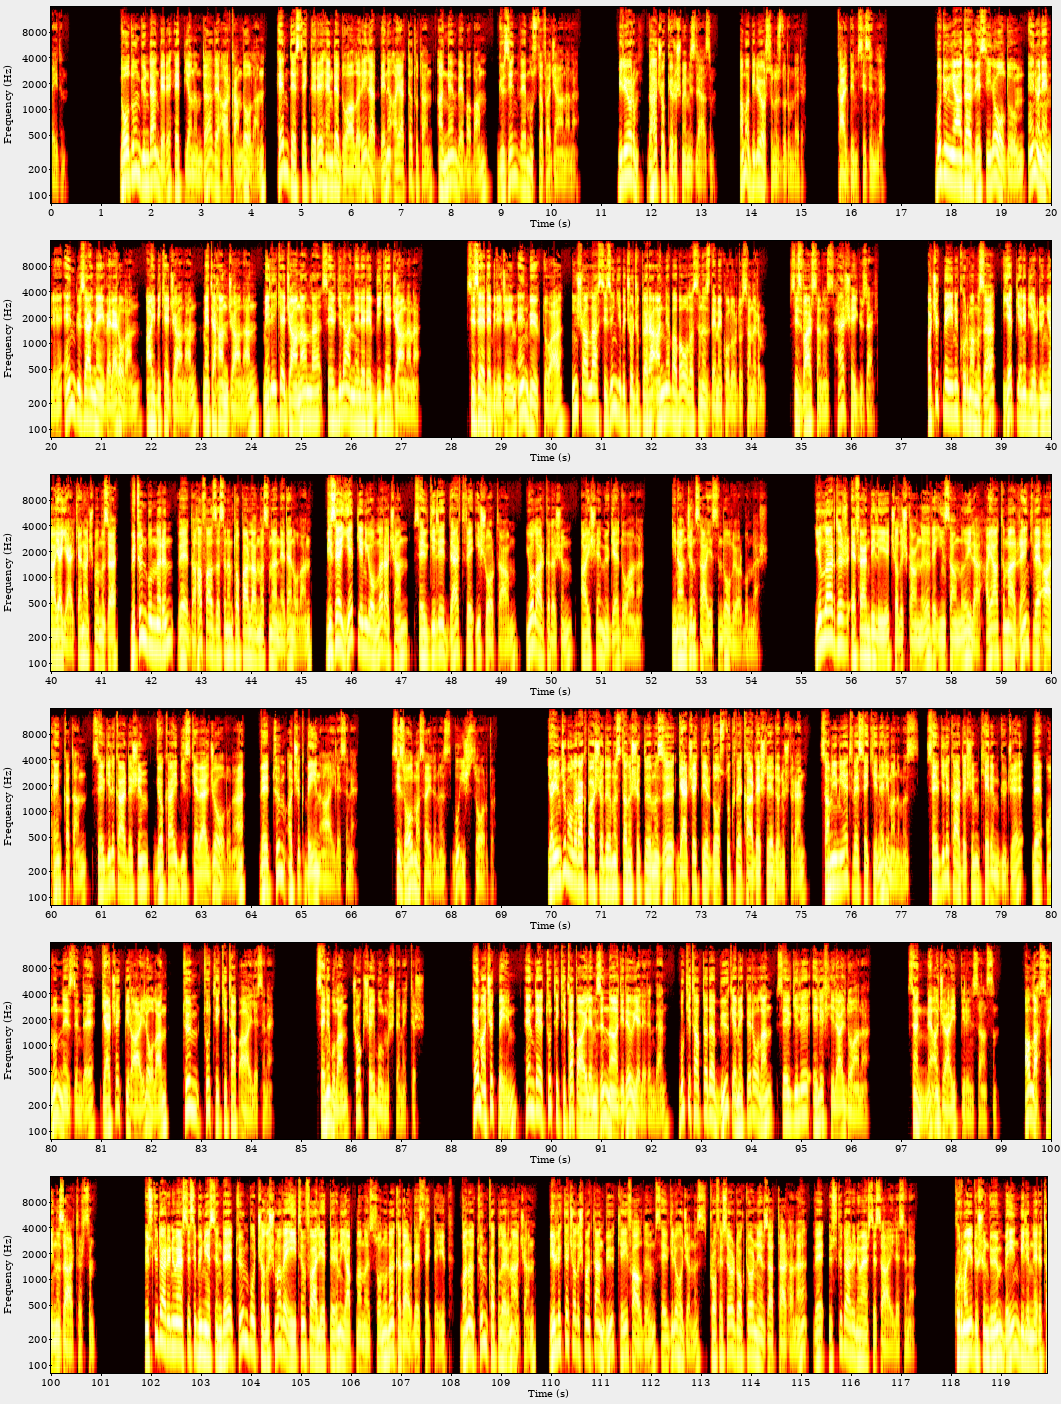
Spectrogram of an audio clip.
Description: Kitap: Beden - Seslenen Kitap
